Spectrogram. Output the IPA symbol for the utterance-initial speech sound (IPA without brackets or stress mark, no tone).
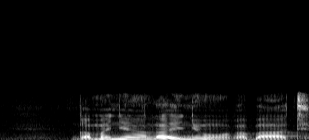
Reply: ŋ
